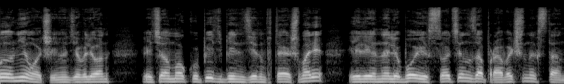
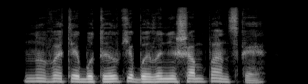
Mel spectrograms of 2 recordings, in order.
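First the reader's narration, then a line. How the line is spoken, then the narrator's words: Quiet. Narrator (Russian): тихо сказала Эми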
